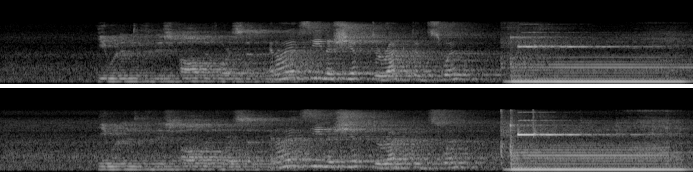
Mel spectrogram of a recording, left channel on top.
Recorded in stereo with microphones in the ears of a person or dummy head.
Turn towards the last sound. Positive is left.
turn(degrees=-35)  # may be behind; listen again after turning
